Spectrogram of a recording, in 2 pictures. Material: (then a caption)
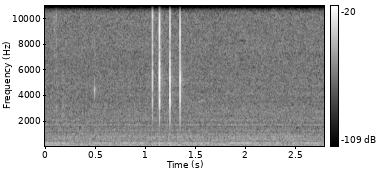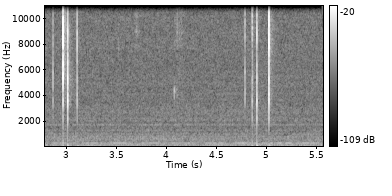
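Rock salt. Long painted nail tips tap a large, solid, lit pink Himalayan rock-salt lamp, making short, bright, dry clicks with no ring. The clicks come in three quick clusters over a quiet, steady low hum.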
